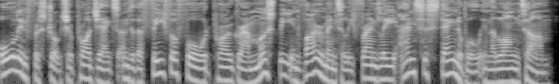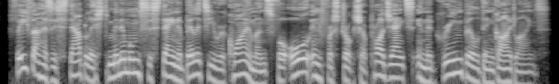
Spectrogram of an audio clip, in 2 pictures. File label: Animation; FIFA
